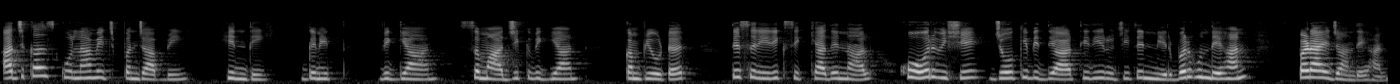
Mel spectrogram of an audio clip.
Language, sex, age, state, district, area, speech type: Punjabi, female, 18-30, Punjab, Tarn Taran, rural, spontaneous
